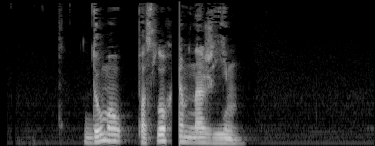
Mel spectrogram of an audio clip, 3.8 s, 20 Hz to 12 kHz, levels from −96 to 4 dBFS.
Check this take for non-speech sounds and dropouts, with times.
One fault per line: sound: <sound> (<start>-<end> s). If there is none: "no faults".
sound: dropout (1.7-1.8 s)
